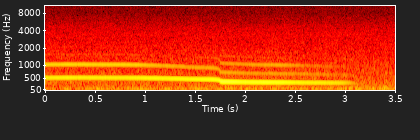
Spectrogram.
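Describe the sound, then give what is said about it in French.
A single long, mournful howl from an old wolf, its death song sung with its last strength before collapsing, holds a steady tone, then dips lower partway through and slowly trails off, with no voices. “Avec l'aide de Mowgli, il se dressa et, avec ses dernières forces, il lança le chant de la mort avant de s'effondrer.”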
